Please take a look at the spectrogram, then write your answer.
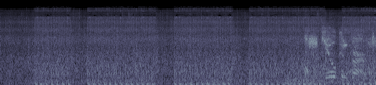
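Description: Sustained machine-gun fire in Ghost Recon rattles on steadily for several seconds in dense rapid bursts, with a voice speaking over it.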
